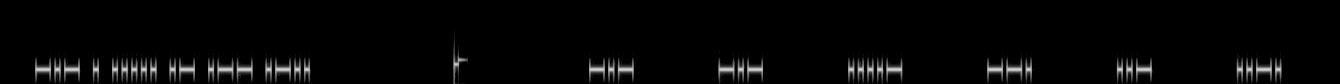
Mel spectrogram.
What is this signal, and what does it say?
Morse code, heard as a keyed tone, about 25 wpm, spaced as for 13 wpm, 700 Hz. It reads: KE5AWL KK4GUF
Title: USA Call Signs - 6 Characters - 6x Character Spacing - 25wpm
